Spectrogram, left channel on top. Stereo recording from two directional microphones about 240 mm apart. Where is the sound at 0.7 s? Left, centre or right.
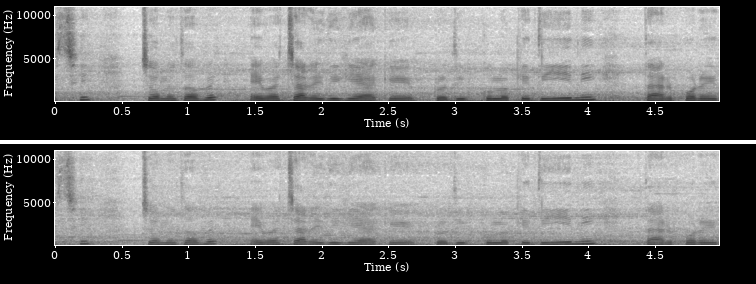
Centre.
